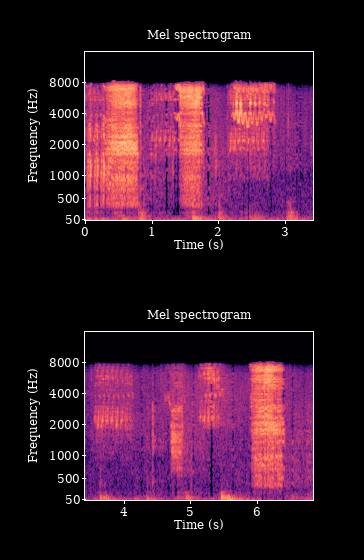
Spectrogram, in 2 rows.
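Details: Barn owls at night, 17 September 2019, as a male comes in carrying a mouse: a series of six or seven harsh, rasping hisses and screeches of uneven length, about one a second, with faint scuffling between them.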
